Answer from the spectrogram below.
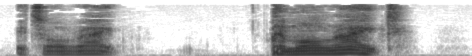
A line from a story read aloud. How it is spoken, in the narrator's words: he managed in a hoarse voice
